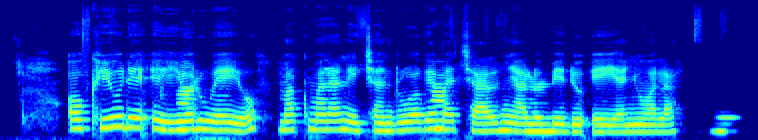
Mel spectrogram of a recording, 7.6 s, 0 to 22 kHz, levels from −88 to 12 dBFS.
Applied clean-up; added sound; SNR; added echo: neural mask model Resemble Enhance denoiser.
